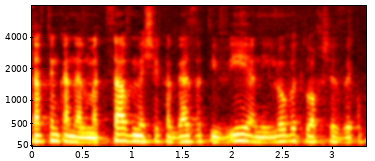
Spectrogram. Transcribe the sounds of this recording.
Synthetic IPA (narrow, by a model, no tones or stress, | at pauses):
tavt̪e̞mkanalmat͡savme̞ʃekhaɡazativʔianilo̞batuaχʃezeko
